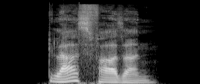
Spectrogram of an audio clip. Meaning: plural of Glasfaser
- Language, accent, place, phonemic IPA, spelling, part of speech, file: German, Germany, Berlin, /ˈɡlaːsˌfaːzɐn/, Glasfasern, noun, De-Glasfasern.ogg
